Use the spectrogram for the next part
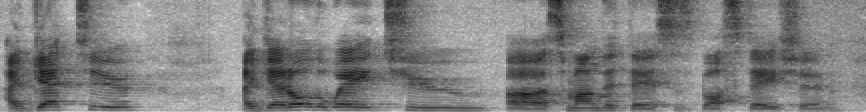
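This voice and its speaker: A man telling a travel story in casual chat, animated and full of filler words. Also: a little high, normal speed, roomy sound. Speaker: guest storyteller.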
